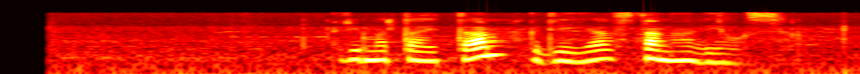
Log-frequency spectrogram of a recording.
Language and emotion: Russian, neutral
